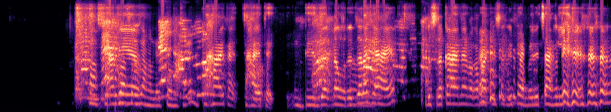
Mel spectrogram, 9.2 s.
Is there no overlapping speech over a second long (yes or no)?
yes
